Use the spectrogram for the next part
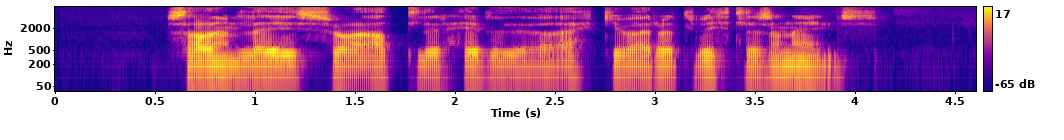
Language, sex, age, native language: Icelandic, male, 20-29, Icelandic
